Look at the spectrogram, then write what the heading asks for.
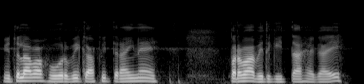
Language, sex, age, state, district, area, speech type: Punjabi, male, 18-30, Punjab, Shaheed Bhagat Singh Nagar, urban, spontaneous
